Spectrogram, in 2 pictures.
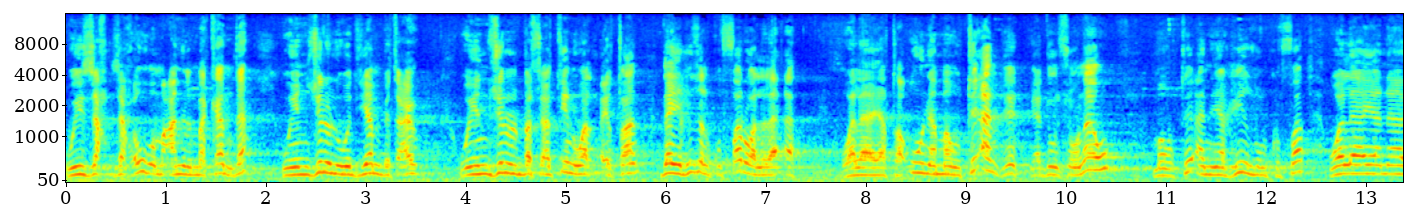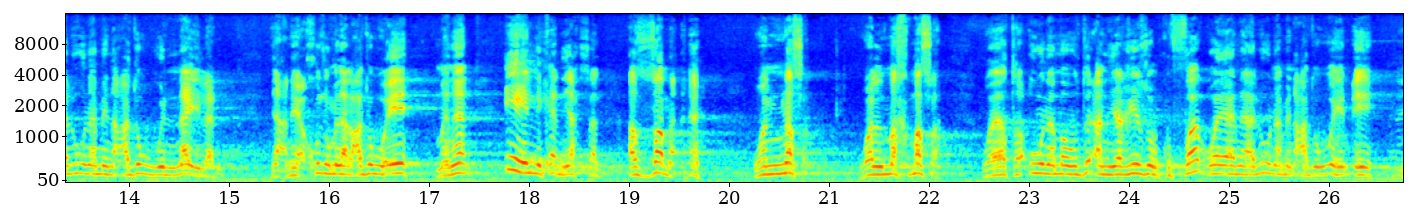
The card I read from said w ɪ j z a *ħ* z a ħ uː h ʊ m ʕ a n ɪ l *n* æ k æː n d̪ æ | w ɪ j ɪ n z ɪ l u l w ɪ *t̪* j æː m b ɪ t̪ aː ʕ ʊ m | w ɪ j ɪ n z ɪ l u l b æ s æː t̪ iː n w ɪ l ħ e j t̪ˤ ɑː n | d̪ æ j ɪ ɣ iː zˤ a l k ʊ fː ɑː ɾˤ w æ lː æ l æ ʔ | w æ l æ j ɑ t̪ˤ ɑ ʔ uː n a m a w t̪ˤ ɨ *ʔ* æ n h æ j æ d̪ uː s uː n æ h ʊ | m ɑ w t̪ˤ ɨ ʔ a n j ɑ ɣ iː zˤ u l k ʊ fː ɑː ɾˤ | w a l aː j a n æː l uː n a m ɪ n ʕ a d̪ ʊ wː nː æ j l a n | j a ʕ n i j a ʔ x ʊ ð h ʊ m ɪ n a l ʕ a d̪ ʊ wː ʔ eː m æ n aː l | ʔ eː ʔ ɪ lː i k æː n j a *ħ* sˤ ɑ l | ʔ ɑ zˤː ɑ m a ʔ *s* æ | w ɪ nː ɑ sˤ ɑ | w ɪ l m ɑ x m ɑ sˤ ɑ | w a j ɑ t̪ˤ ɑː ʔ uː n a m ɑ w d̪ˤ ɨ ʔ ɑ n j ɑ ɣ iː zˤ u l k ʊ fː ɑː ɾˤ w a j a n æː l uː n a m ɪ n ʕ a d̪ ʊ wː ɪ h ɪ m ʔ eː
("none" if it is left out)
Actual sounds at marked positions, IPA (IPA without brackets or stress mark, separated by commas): ħ, m, d̪, ʔ, ħ, h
